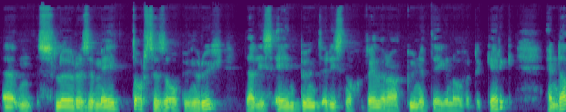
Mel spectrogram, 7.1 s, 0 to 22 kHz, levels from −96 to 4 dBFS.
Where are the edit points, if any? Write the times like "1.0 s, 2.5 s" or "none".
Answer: none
